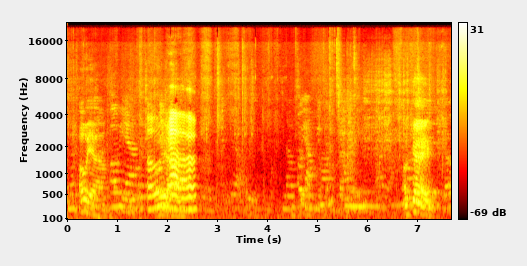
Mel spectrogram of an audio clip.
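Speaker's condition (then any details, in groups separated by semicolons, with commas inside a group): No condition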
